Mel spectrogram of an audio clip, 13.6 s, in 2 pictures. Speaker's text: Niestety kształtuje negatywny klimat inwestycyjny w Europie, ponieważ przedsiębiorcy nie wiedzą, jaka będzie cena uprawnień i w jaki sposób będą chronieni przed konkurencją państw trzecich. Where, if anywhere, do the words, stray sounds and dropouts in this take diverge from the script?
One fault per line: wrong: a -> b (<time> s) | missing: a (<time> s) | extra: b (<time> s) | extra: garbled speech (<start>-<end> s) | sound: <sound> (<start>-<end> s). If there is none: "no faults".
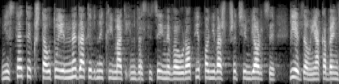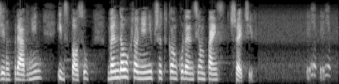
missing: nie (5.5 s)
missing: cena (6.9 s)
missing: jaki (8.1 s)
sound: laugh (12.9-13.4 s)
